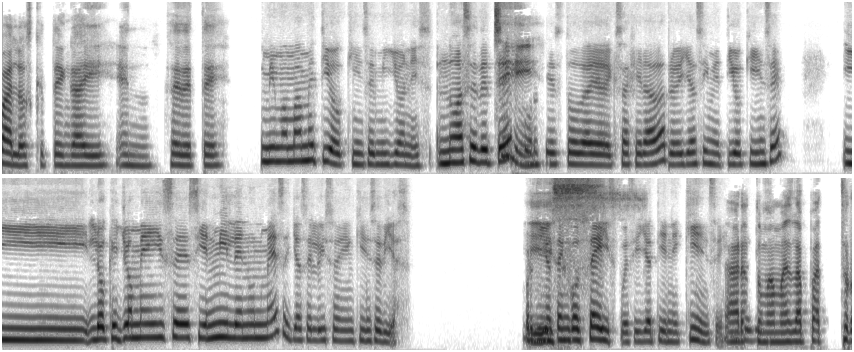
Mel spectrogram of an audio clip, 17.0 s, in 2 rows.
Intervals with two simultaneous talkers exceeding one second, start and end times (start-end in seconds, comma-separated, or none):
13.7-14.9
